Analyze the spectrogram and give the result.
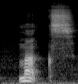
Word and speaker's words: MX: How do you pronounce the title? Mux. So it's MX.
